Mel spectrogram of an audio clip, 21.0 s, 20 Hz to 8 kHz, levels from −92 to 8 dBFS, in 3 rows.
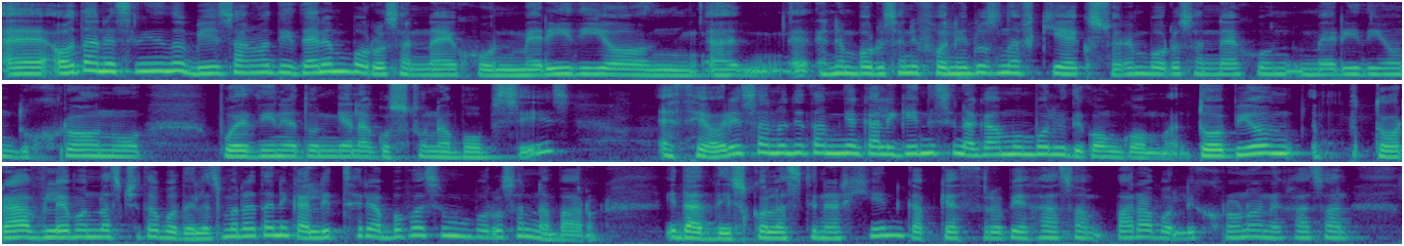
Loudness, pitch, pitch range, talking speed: -26 LUFS, 195 Hz, 180-230 Hz, 190 wpm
